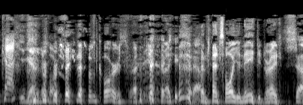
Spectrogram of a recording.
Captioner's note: laughs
